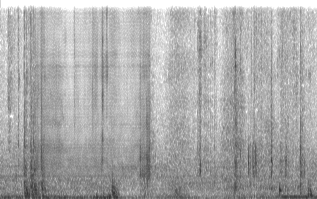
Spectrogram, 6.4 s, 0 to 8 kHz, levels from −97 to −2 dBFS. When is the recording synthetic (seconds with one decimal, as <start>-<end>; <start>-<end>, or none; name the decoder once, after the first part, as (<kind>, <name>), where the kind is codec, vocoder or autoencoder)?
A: 0.7-3.0 (vocoder, Vocos)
